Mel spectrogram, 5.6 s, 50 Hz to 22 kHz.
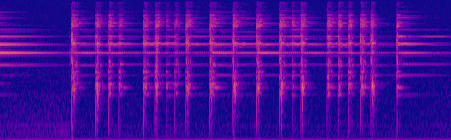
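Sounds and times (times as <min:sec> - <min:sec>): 
thin zills: 0:00.9 - 0:05.2.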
